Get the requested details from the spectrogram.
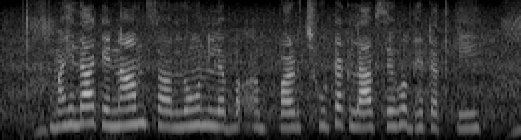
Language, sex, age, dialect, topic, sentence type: Maithili, female, 18-24, Southern/Standard, banking, question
